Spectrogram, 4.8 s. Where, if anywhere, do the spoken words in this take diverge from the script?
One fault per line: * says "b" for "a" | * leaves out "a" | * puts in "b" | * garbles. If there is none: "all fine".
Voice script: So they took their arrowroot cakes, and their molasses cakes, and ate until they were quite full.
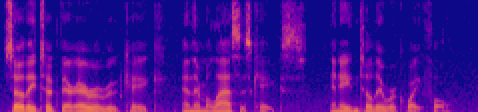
* says "cake" for "cakes"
